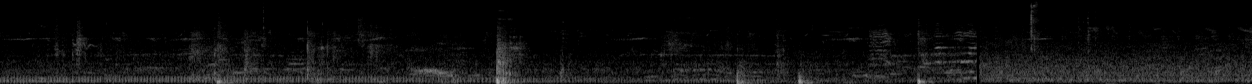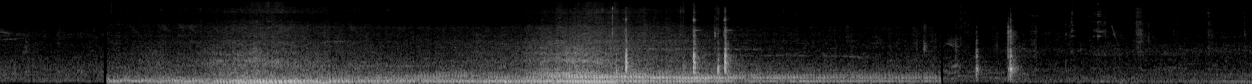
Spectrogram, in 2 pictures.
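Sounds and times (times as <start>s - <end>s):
engine running: 13.6s - 22.0s.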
